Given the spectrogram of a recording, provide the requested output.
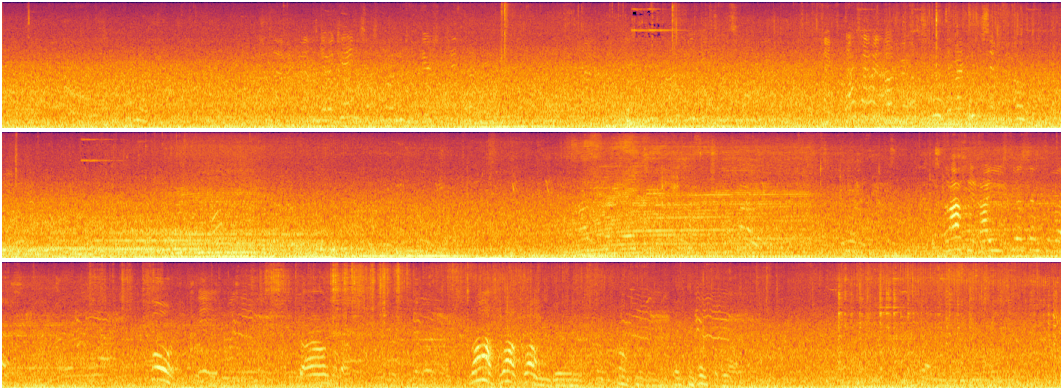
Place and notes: Bridge, Zoetermeer
Bridge on soundwalk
